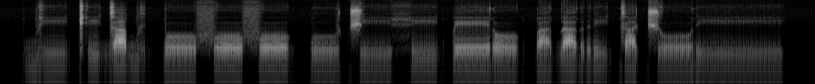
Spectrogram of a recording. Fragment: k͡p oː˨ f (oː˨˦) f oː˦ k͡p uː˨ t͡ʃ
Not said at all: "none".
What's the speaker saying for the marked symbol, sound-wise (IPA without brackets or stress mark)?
oː˦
